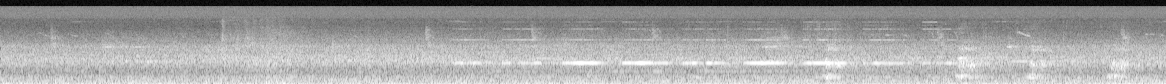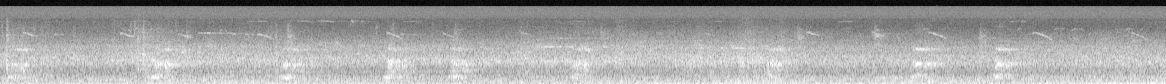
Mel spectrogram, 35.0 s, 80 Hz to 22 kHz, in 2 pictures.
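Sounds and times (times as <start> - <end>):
dog barking: 12.3 - 12.8, 14.3 - 14.8, 15.4 - 15.8, 16.6 - 17.0, 17.6 - 18.1, 19.7 - 20.3, 21.7 - 22.1, 23.2 - 24.7, 26.0 - 26.4, 29.0 - 29.4, 31.2 - 31.6, 32.4 - 32.8.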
